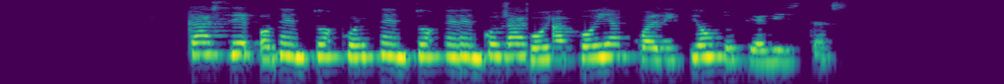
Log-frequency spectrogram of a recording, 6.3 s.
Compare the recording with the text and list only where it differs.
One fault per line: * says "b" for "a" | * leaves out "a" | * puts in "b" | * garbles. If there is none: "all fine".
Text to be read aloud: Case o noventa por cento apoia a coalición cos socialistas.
* says "cento" for "noventa"
* garbles
* leaves out "cos"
